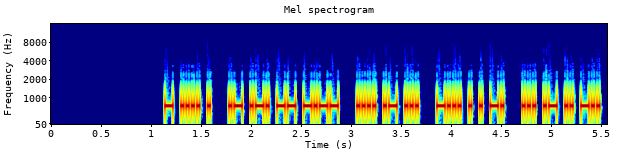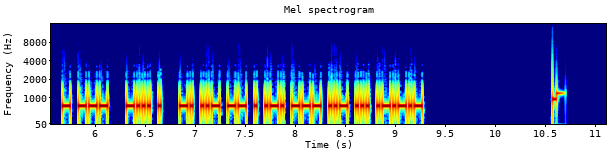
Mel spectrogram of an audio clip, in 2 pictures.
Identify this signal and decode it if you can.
Morse code, heard as a keyed tone, about 44 wpm, 700 Hz. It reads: THE ARMY HAS BEEN SAID TO BE NUMEROUS.
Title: Sentences from Top 1400 Words 45wpm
